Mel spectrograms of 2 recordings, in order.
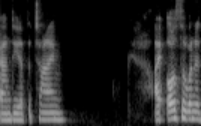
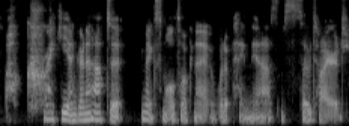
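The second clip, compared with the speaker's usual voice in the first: inner grumble; 3 semitones lower, 7 dB quieter than usual. Retold or imitated. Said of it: "I thought".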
